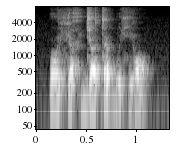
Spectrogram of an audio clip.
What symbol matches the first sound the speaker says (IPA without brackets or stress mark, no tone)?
ʊ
